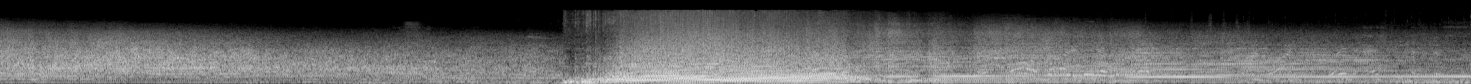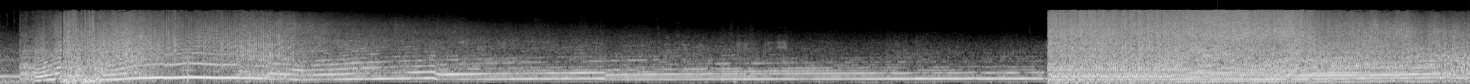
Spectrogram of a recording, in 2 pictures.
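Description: A loud race car engine roars and climbs in pitch as the car speeds away.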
